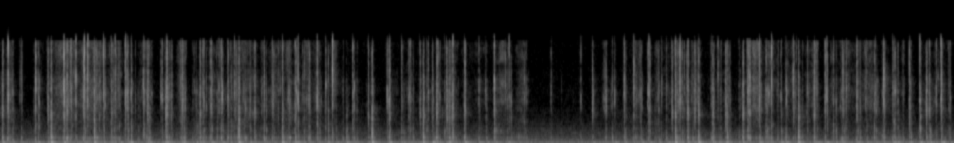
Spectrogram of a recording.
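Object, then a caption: Slim aluminium and plastic computer keyboard. Both hands type quickly with their fingertips on a slim Apple Mac keyboard with a silver aluminium body and white plastic keys, resting on a wooden desk. Rapid, dense streams of short, bright key clicks sit over soft low thuds, each dying away almost instantly. The typing eases briefly around the middle before picking up again.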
